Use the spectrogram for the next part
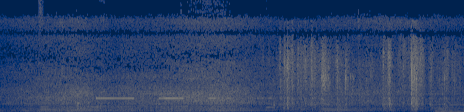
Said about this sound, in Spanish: utiliza una máquina excavadora para destruir los cayucos. Y ha perdido la cuenta de los cayucos que, que, que ha destrozado este año.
